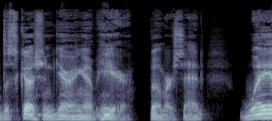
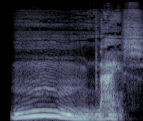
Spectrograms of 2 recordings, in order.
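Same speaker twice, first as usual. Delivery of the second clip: half-whispered, drawn-out long mmm; 3 semitones higher, 5 dB quieter than usual. Reading a senator leaning close to a captain: half-whispering. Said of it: "she whispered to him".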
